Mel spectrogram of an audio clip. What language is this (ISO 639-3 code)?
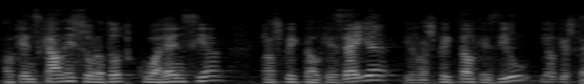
cat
